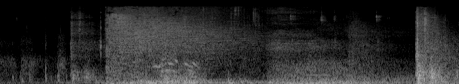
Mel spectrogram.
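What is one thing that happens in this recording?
A smoke grenade hisses as it bursts.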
